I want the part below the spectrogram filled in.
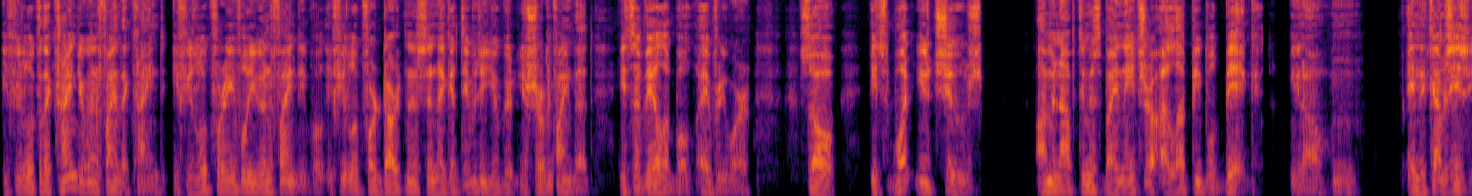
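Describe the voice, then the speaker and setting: Very fast speech from a man with a Greek accent, fairly low pitch, vocal fry and lively intonation. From Greece. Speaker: psychologist and executive coach. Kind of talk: interview.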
